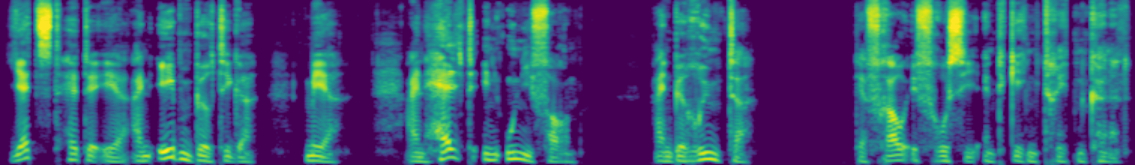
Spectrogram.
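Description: A man's voice: on the low side, animated, a little slow, a little mellow, breathy edge, dry recording, clean studio sound. A man reading scripted literary narration for a radio play.

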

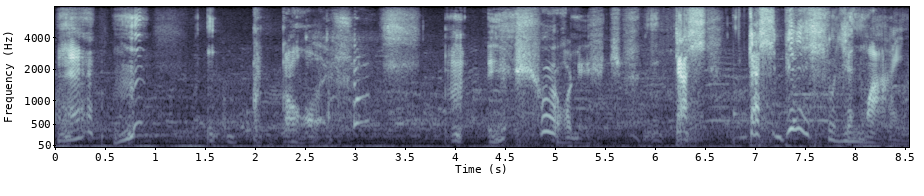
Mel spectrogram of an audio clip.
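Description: A man playing a shifty, cowardly goblin inventor in a fantasy parody radio play, halting and drawn-out, with sly chuckles. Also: fairly high pitch, wildly swooping pitch, vocal fry, music in the background, full character voice. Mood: nervous.

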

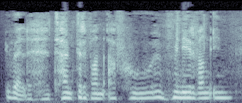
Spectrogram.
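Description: An actress playing a guarded, stern nun who runs a convent, speaking formally and in a measured way with a Flemish accent, in a detective drama. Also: female voice, fairly low pitch, fairly even intonation, mellow, husky, muffled recording. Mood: formal, reserved. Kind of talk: naturalistic detective drama dialogue.

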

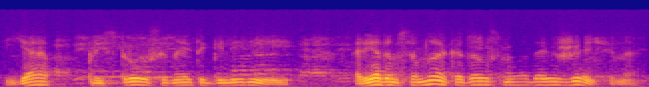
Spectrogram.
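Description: An actor playing an earnest member of a Soviet delegation, narrating his memories with deliberate, dramatic phrasing in a radio drama. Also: mid-range voice, lively intonation, creaky. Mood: reminiscing. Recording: dull old recording with background ambience.

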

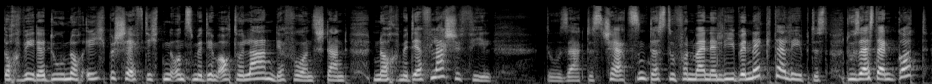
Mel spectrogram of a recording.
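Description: An actress playing a proud, loving, wounded noble wife in classical verse radio drama, speaking in an earnest, elevated way. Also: female voice, fairly high pitch, animated, moderate pace. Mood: tender recounting.

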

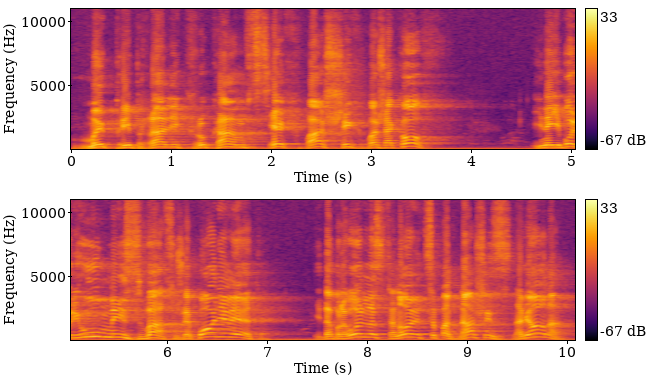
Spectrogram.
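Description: A man's voice: high voice, sing-song, moderate pace, sharp tone, exaggerated voice. A man playing a smug, threatening Nazi police officer in a 1950s Soviet radio drama, taunting and condescending. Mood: smug persuasion. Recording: old radio recording, long hall reverb.

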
